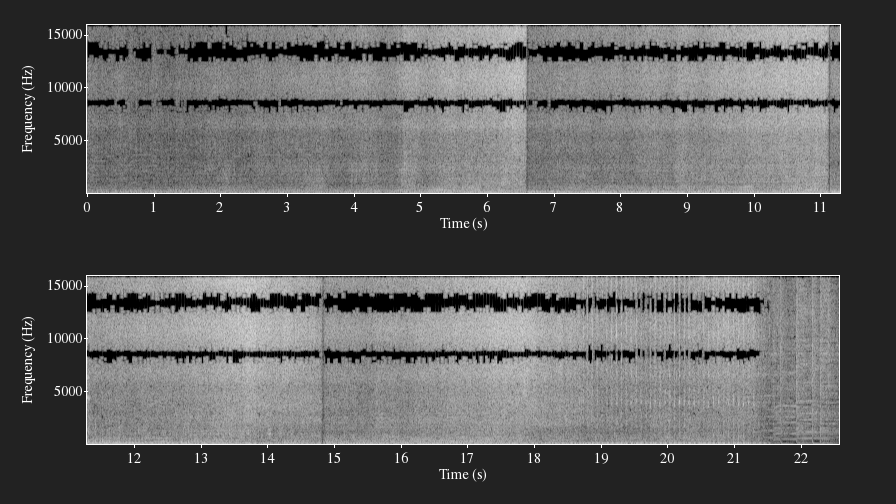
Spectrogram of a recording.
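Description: ATV engines revving up and easing off in turn as quads drive one after another through a flooded trail, with water splashing and spraying. The engine sound cuts off near the end.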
